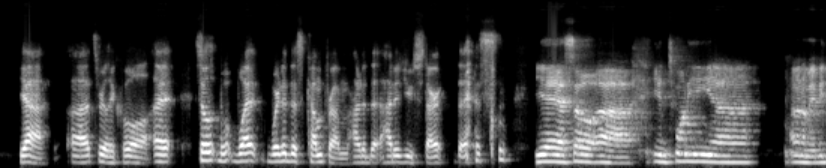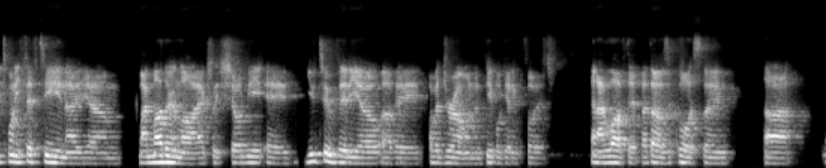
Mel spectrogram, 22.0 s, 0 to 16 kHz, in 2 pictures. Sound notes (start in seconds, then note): 7.1 chuckles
